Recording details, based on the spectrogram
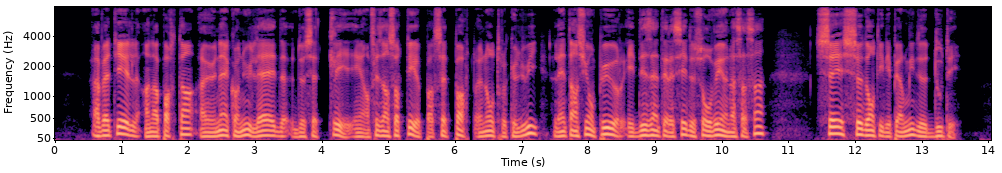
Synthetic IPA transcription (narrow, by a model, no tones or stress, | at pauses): avɛt̪ilɑ̰̃napɔʁt̪ɑ̃aɛ̃nɛ̃kɔnylɛd̪ːəsɛt̪̚kleeɑ̃fəzɑ̃sɔʁt̪iːʁpaʁsɛt̪̚pɔʁt̪ɛ̃noːt̪ʁəkəlɥi | lɛ̃t̪ɑ̃sjɔ̃pyːʁed̪ezɛ̃t̪eʁesed̪əsoːveɛ̃nasasɛ̃ | sɛsəd̪ɔ̃t̪ilɛpɛʁmid̪əd̪ut̪ḛ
